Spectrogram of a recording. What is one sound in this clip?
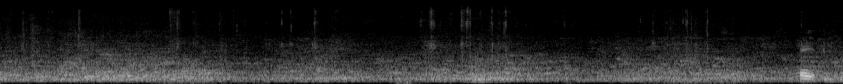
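A puzzle cube clicks and clatters as it is turned rapidly.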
